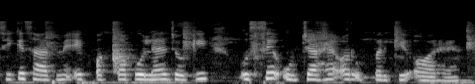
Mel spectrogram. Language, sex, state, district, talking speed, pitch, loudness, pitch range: Hindi, female, Uttar Pradesh, Ghazipur, 225 wpm, 225 Hz, -17 LUFS, 215-235 Hz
